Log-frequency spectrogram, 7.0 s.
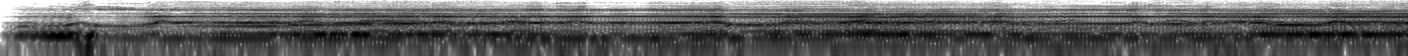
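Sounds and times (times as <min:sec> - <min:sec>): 
Tuvan group singing: 0:00.1 - 0:07.0.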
